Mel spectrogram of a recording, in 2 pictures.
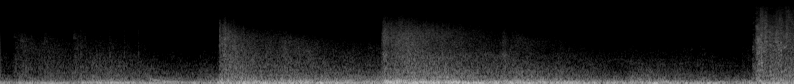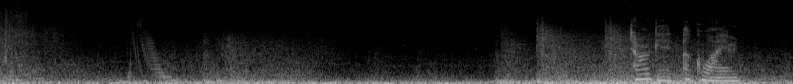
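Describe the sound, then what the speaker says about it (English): Artillery strike explosions in MechWarrior Online, with a King Crab mech in battle: repeated loud booms and bursts land throughout, layered over constant rumbling battle noise and a synthetic cockpit voice. "Artillery strike activated."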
